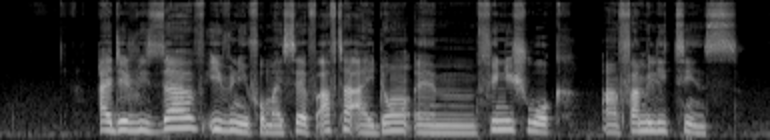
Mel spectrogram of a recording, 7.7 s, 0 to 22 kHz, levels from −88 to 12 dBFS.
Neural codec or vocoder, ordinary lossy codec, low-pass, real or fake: none; none; none; real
